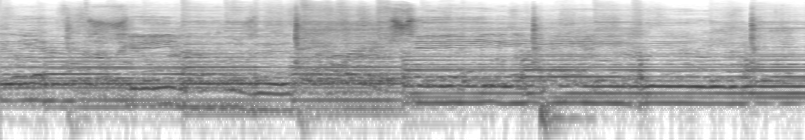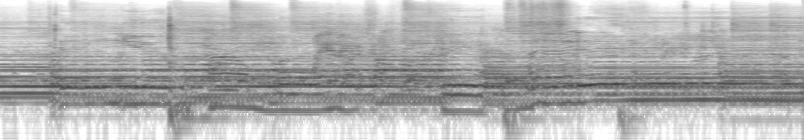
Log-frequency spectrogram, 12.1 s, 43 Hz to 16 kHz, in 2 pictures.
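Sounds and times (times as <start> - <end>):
electric keyboard chords: 0.0 - 12.0.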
